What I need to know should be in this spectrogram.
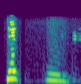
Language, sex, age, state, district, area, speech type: Manipuri, female, 45-60, Manipur, Imphal East, rural, conversation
